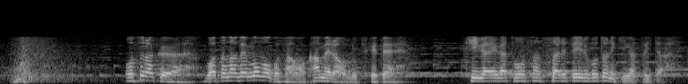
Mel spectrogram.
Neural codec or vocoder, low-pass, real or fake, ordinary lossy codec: none; 3.6 kHz; real; none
